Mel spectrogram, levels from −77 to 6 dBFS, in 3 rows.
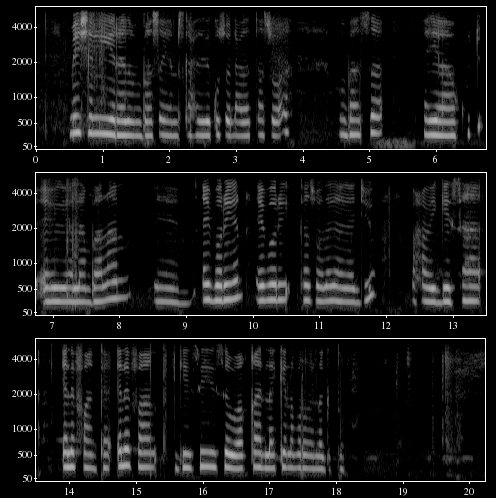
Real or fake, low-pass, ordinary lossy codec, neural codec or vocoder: real; 5.4 kHz; none; none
